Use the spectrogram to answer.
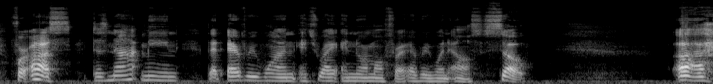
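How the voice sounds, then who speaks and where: A middle-aged woman giving a lecture to her class in a casual, chatty way, with many fillers and restarts. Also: fairly low pitch. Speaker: instructor.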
